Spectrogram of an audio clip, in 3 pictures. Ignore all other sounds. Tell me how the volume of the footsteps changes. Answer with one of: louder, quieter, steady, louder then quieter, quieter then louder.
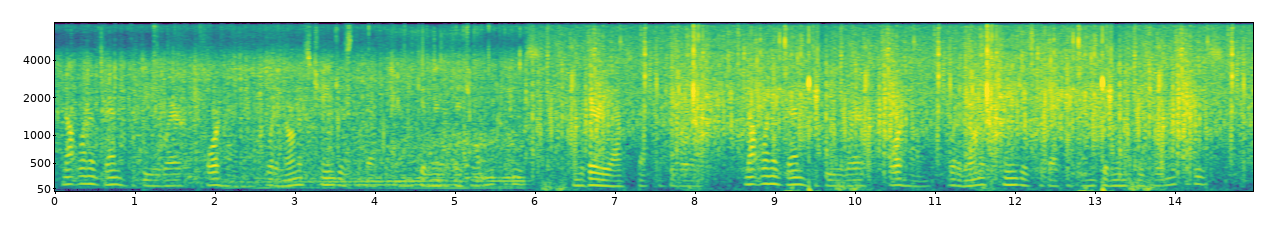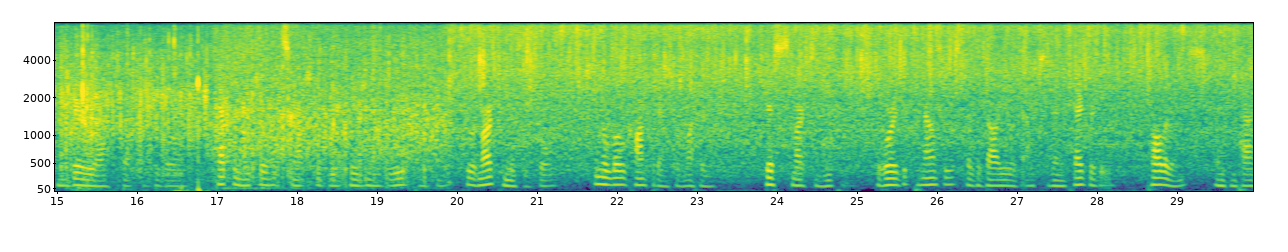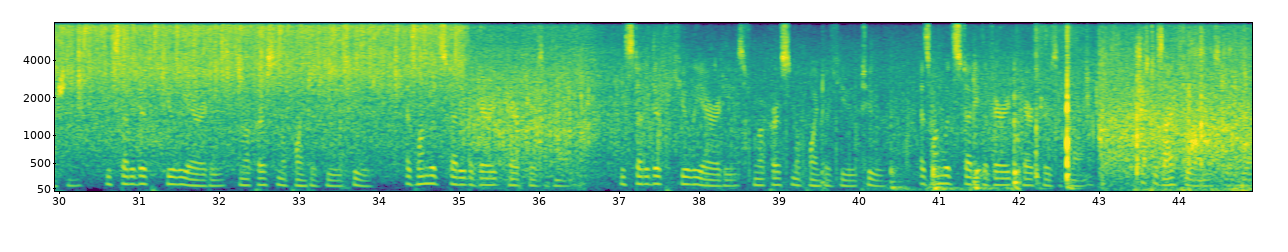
louder.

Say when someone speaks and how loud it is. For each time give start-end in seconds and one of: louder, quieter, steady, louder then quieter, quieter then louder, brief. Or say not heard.
0.1-44.8 steady.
